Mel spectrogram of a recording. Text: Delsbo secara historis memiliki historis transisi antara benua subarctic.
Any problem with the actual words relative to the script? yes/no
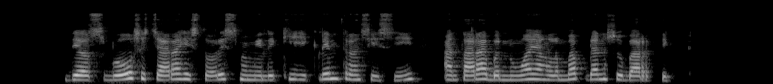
yes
